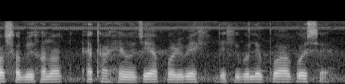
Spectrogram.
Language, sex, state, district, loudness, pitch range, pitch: Assamese, male, Assam, Hailakandi, -19 LUFS, 120-125 Hz, 125 Hz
